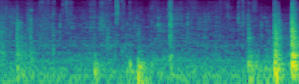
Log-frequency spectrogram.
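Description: Low, steady rumble inside a car's cabin, with scattered light knocks and rustles from a phone being handled.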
